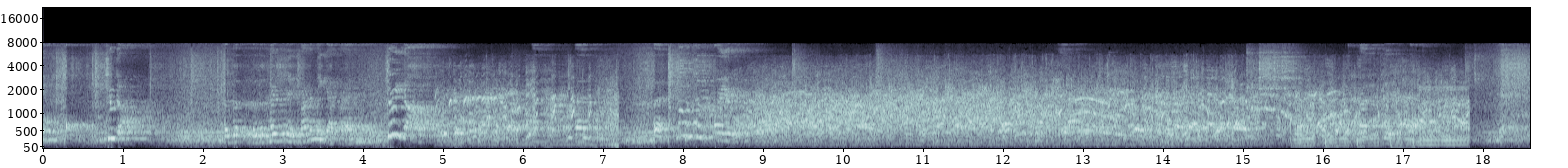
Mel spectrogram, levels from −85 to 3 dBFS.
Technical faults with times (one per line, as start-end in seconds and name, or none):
0.00-18.59 gain pumping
